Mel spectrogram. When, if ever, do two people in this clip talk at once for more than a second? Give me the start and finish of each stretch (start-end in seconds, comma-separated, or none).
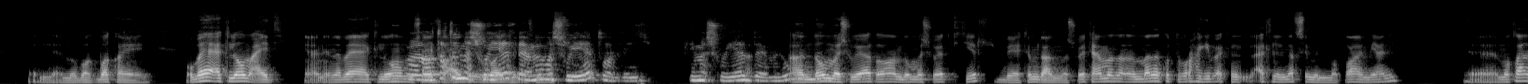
4.1-5.8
